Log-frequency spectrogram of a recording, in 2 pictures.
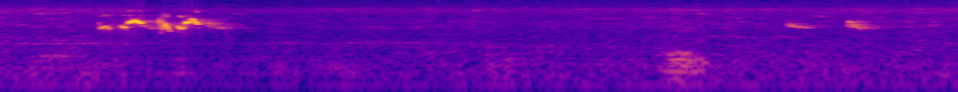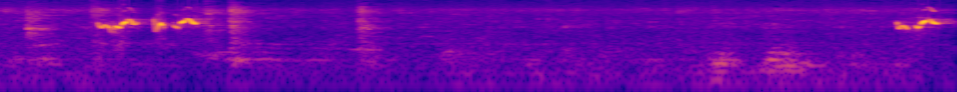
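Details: ['Morning sooty-headed bulbul song, used as a lure for wild birds: three short bubbly whistled bursts spaced several seconds apart, with soft chirps and light rustling between.']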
